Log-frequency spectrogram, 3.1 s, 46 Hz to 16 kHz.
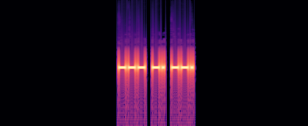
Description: Morse code, heard as a keyed tone, about 50 wpm, 700 Hz. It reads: ONG
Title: Top Three Letter Combinations in Words 50wpm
